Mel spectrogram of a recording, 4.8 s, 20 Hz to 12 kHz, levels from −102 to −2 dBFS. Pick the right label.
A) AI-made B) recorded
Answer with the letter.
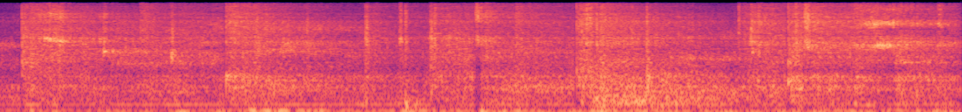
A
